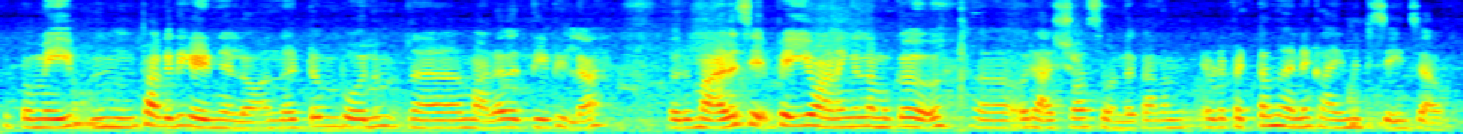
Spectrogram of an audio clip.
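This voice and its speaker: A woman vlogger with a Malayali accent narrates her day in a casual, homely, storytelling way. Her voice is medium-pitched with fairly even intonation and a moderate pace. The recording is rough, with a little hiss or hum.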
